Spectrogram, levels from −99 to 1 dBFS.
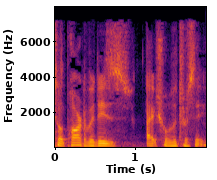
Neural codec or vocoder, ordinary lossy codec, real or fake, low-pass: codec, 16 kHz, 6 kbps, DAC; MP3, 48 kbps; fake; 7.2 kHz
